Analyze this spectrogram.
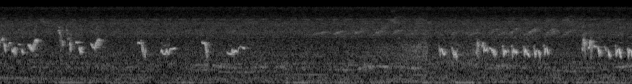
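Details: Sooty-headed bulbul in Indonesia singing a long continuous ropel song: bright chirpy phrases with quick rising and falling notes, given in bursts with short gaps.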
